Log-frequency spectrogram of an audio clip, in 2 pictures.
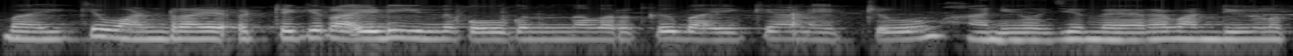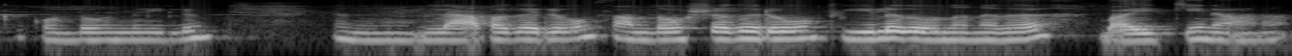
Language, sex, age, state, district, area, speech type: Malayalam, female, 30-45, Kerala, Palakkad, rural, spontaneous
